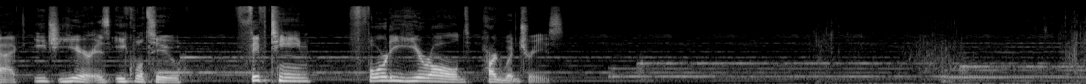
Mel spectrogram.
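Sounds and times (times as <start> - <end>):
speech: 0.0 - 5.7
oars splashing as a boat is rowed: 7.3 - 10.8.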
